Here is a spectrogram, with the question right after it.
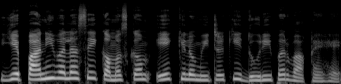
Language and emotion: Urdu, neutral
